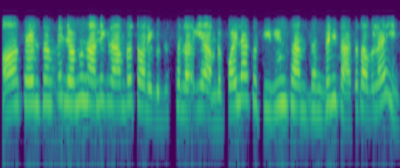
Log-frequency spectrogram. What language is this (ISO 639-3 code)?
nep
